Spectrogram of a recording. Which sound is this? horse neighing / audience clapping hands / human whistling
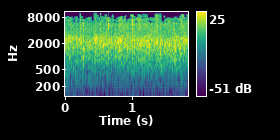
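audience clapping hands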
